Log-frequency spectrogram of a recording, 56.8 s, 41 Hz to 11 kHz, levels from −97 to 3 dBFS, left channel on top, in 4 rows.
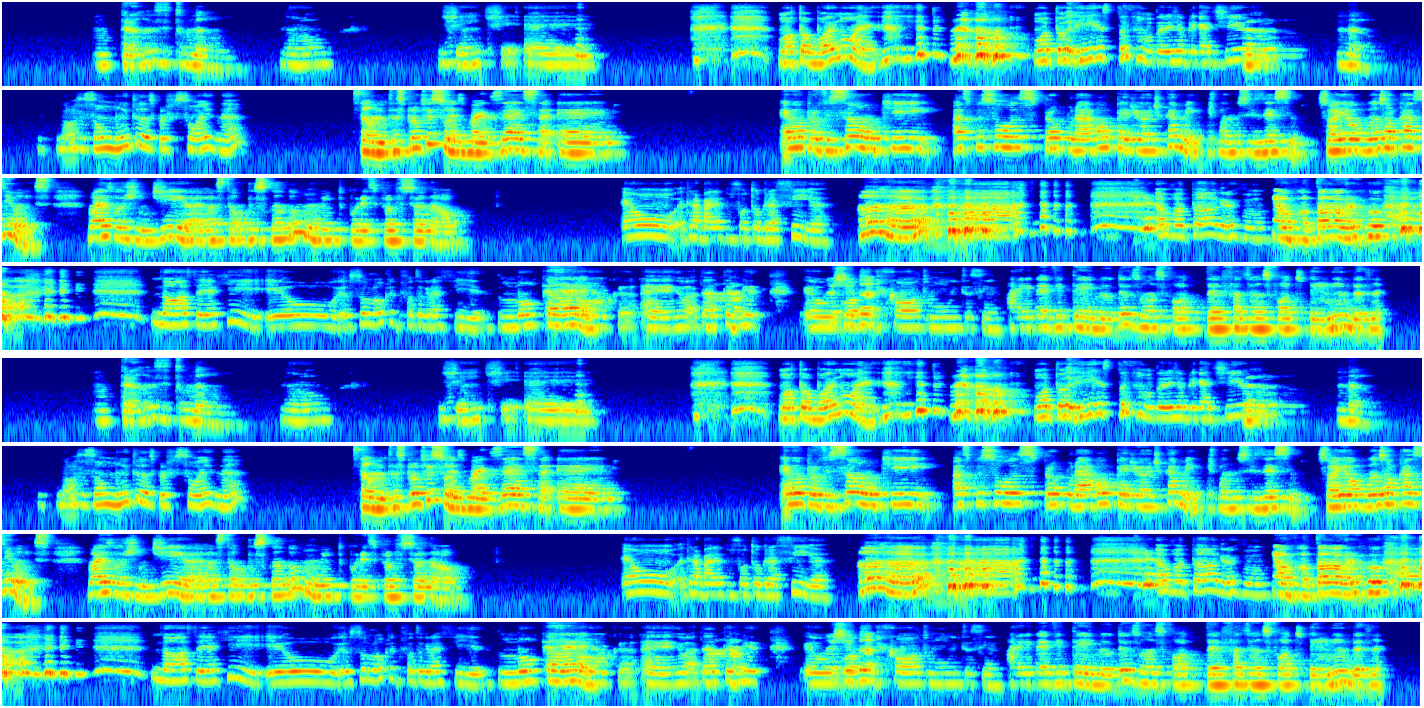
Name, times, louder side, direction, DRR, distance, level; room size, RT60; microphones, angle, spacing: voice 1, 0.9-2.3 4.4-4.7 5.7-5.9 9.5-10.3 12.4-12.8 13.3-13.7 17.8-20.4 22.0-33.0 37.0-38.4 39.8-40.0 41.1-42.8 48.0-48.6 49.6-50.0 50.8-51.4 52.6-56.4, equal, 10° right, 1.1 m, -26 dB
voice 2, 2.8-3.3 4.4-5.9 6.9-9.4 10.3-12.8 14.7-16.6 34.6-36.7 37.9-39.0 39.3-41.1 42.2-52.6, right 1 dB, 25° left, 1.1 m, -32 dB
3.0 x 2.0 x 2.3 m
head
